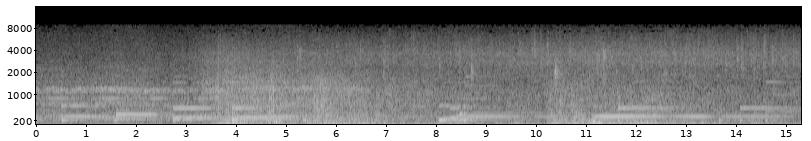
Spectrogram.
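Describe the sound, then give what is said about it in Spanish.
Steady rain patters on the rooftops of houses while a whistling wind sounds in long, shifting tones, with a few louder surges of downpour and low rumble; no voices. “Solo se oía el silbido del viento y el repiquetear de las gotas de lluvia contra los tejados de las casas.”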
